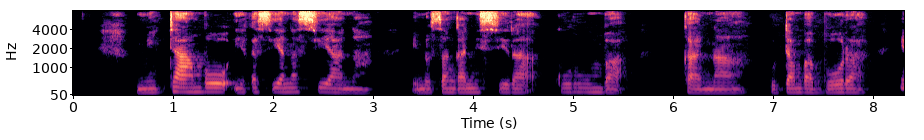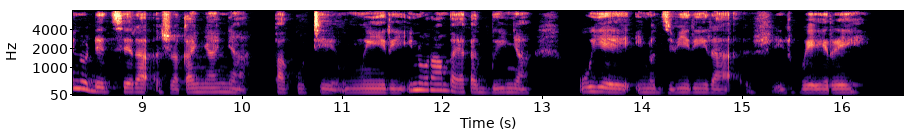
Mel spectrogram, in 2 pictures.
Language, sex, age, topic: Ndau, female, 25-35, health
